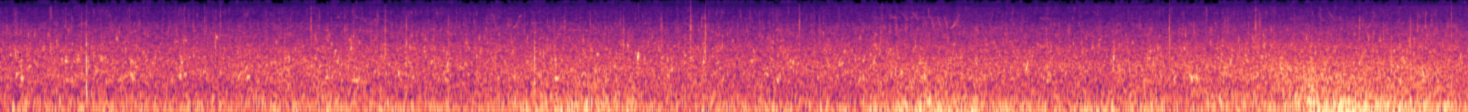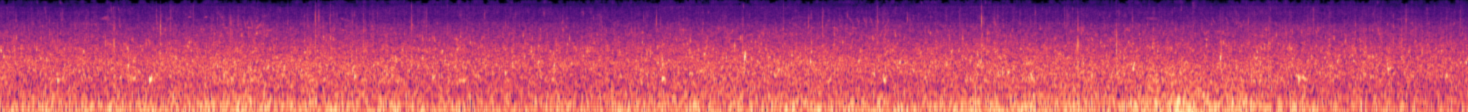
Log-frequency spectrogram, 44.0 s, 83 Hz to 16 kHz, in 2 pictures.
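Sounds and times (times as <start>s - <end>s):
water drips and splashes: 0.0s - 44.0s
water flowing and trickling: 0.0s - 44.0s.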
